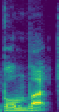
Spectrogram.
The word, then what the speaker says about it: Baumbach: Is it Baumbach? Is that how you say his name? Yeah, that's how I'd say it. Bomb back.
